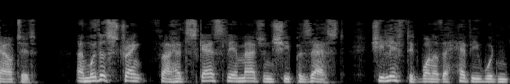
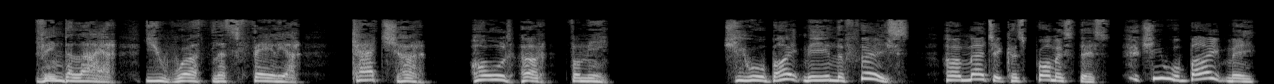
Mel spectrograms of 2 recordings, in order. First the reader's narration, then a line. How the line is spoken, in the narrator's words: In between gasps, she managed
